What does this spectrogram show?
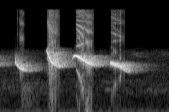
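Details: Trained two-year-old green-winged saltator from Rio de Janeiro state, a "boiadeiro" repeater ending phrases with "boi": four loud clear whistled notes, each sliding down from a sharp onset, in quick succession.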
